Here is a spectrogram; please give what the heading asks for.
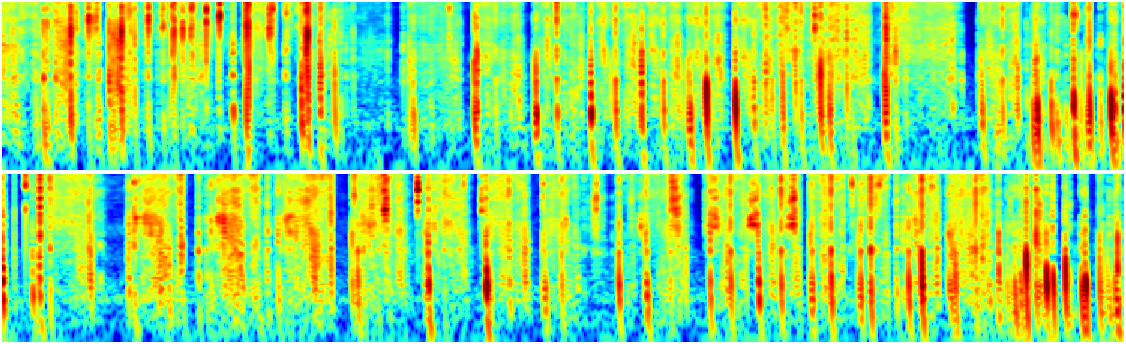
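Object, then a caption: Smartphone in faux-leather textured case. A smartphone in a pink faux-leather crocodile-textured, hollow-backed phone case, mounted on a tripod, is rapidly tapped and scratched on the case back with long acrylic nails using both hands. The result is a dense, steady stream of short, dry clicks and scratchy crackles with little ring, sitting mostly in the low mids with a faint hollow thump.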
